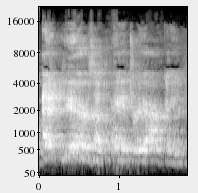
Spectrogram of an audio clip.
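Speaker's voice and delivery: loud, slow, drawn-out bellow; hammed-up furious yell; enraged shout. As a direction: roar out the grievance. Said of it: "I was in a rage".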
